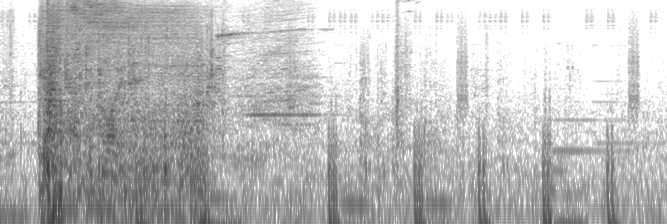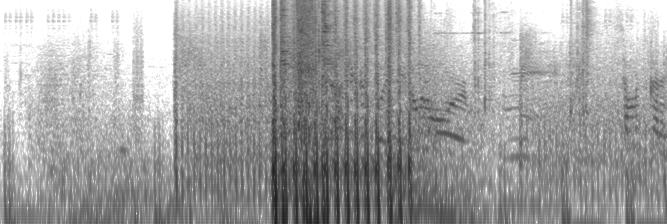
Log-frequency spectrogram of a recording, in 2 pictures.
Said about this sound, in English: Someone's got a shot on me.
